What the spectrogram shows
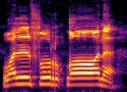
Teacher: را ساکن سے پچھلے حرف کے اوپر پیش ہے، را کو پر پڑھیں گے · قاف حروف مستعلیہ ہے، قاف کو بھی پر پڑھنا ہے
